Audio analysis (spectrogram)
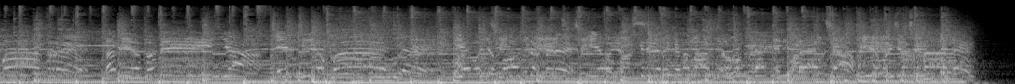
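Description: A loud, dense folk-rock song with a full band and shouted vocals plays steadily throughout, then cuts away quickly in the final second.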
